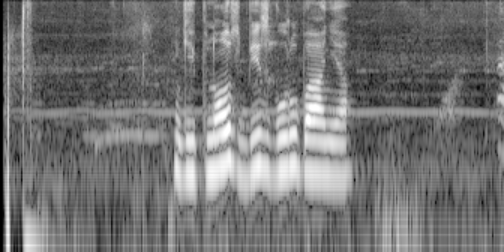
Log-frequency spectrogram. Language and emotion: Russian, neutral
